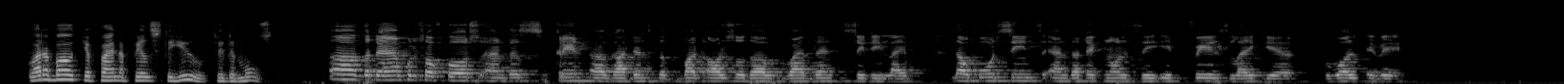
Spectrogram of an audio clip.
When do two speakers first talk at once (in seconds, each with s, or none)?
none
